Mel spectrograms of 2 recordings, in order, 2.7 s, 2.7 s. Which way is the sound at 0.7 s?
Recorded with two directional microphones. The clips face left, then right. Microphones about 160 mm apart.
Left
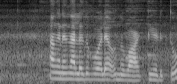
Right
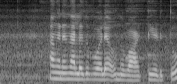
20° right (ahead or behind).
